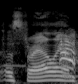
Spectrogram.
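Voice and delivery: "Australian" in an Australian accent, ending in a rising "alien". Shown as a demonstration. Showing a friend his one good Australian word, in an Australian accent. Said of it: "you give it the little alien, the little alien at the end".

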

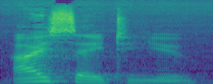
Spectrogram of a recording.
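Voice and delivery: lively, dramatic Bible reading; scripture reading. Acted. A preacher reading Matthew to his congregation, dramatic. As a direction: read the parable like a story to the church.

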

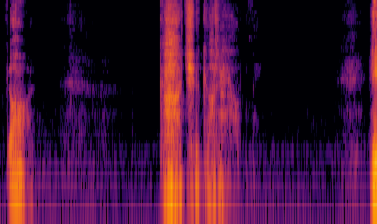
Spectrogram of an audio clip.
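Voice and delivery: slow, breathy whispered plea to God; whispered prayer. Pretend. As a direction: whisper a weak desperate prayer, slowly.

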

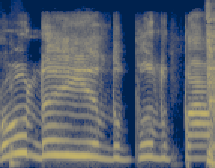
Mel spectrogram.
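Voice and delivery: put-on high-pitched, loud joke accent; Barack Obama. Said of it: "that's actually my Barack Obama accent".

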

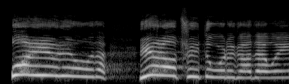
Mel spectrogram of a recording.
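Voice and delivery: imitated high, furious shouting; ballistic dad. Dad to son over the dropped Bible, mock ballistic shouting. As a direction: play a father completely freaking out, loudly. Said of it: "My dad went ballistic, completely freaked out".

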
